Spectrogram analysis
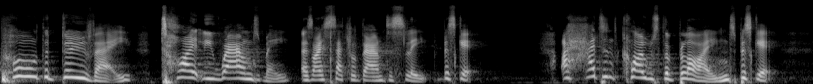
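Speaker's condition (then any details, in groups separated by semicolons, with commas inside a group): Tourette syndrome; tics since childhood, vocal and motor tics, uses wheelchair; several ticking fits daily, seizure-like, support worker helps, Liz takes over; frequent vocal tics, hedgehog, cats, obscene tics, full speech loss during fits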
